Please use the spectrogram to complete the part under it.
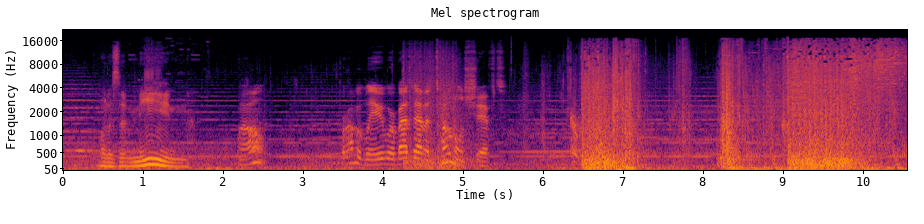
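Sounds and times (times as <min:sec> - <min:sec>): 
steady video game music: 0:00.0 - 0:10.5
speech: 0:00.5 - 0:02.6, 0:03.5 - 0:06.8
glass exploding beneath a shot enemy in a video game: 0:09.8 - 0:10.5.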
